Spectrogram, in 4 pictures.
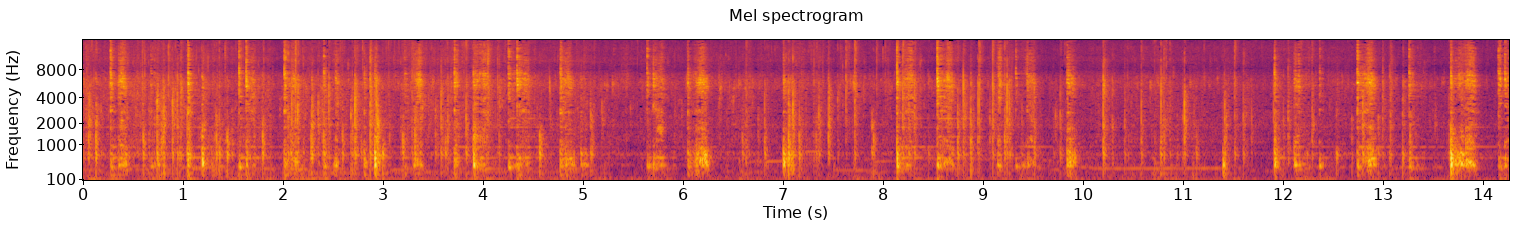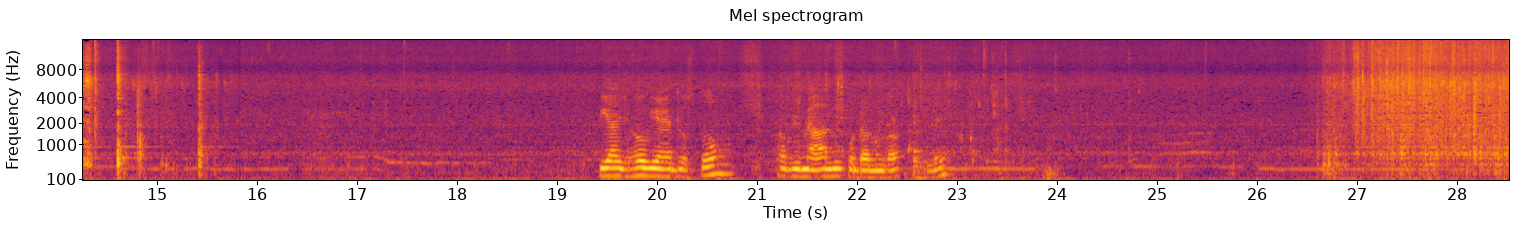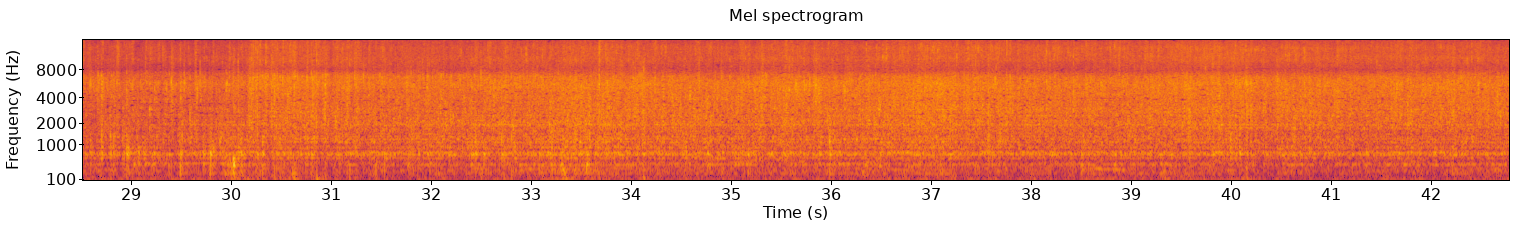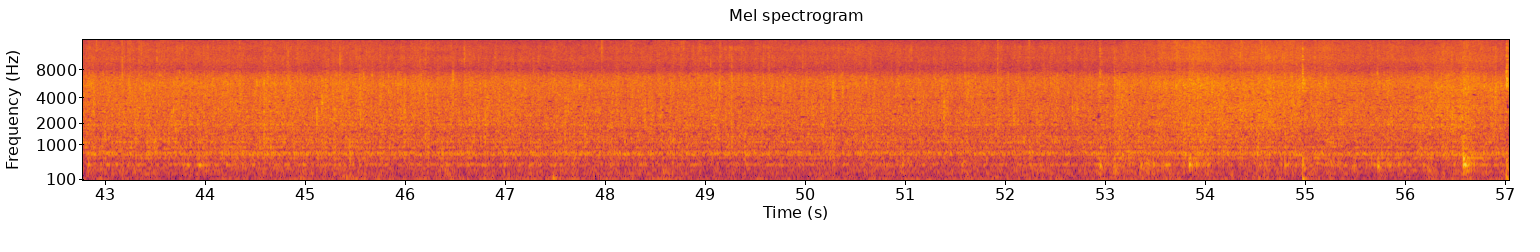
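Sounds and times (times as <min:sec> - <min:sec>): metal spatula stirring: 0:00.0 - 0:15.6, 0:20.8 - 0:23.8, 0:52.9 - 0:57.0
potatoes sizzling in hot oil: 0:00.0 - 0:57.0.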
